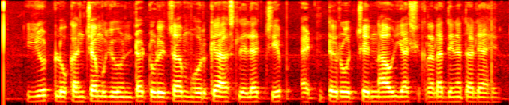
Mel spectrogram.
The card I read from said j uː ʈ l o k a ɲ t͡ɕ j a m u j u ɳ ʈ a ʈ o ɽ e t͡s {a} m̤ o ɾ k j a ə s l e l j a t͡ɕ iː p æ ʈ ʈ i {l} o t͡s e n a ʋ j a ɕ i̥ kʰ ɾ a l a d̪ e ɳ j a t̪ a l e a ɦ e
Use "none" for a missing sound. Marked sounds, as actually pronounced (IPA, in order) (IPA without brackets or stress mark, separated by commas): a, ɾ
